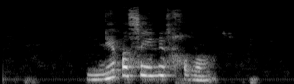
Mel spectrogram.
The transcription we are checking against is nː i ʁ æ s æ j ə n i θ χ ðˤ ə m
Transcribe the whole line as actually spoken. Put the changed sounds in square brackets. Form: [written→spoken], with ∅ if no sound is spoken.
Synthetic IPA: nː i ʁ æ s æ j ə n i θ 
